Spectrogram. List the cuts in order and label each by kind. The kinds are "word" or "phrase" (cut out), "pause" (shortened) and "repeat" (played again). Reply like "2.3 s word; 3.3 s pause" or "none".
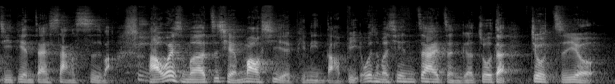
4.9 s word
